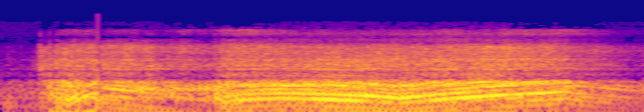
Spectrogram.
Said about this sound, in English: Man, that cycle's roaring like a rocket now because it's supercharged with super fuel.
